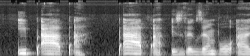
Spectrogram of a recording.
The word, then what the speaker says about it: ipapa: Next is letter P, which we pronounce with a pop. Ipapa.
